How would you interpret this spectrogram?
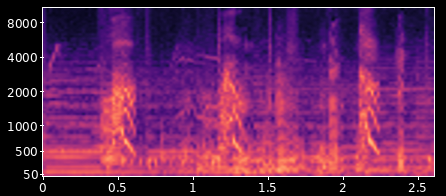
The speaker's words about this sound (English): Now, those aren't your neighbor's chihuahuas barking. Those are American white pelican nestlings, heard with some grunting grown-ups on their nesting grounds.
